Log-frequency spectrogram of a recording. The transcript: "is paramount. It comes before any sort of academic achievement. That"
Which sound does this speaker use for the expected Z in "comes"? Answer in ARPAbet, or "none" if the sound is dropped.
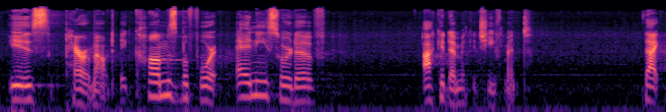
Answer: Z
